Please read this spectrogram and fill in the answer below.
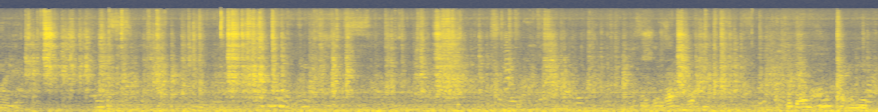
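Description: Two men straining against each other in an arm-wrestling hold: low grunts and breaths now and then, with scattered rustles and clicks, over a steady low hum.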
